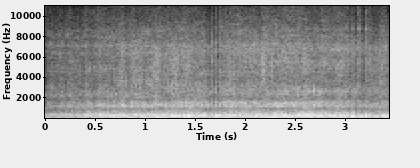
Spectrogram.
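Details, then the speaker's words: KTM 300EXC two-stroke revving: a loose, uneven clatter as the chain rubs the frame because the bottom chain roller and its whole mount have broken off. "the chain is rubbing against the frame because the bottom chain rather is snapped off well not the roller set off the whole mounts like gone"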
